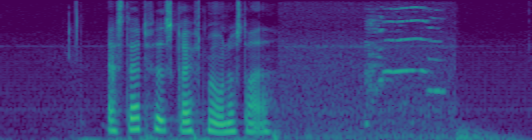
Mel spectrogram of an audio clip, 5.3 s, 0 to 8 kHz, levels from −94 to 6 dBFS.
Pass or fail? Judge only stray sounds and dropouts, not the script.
fail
